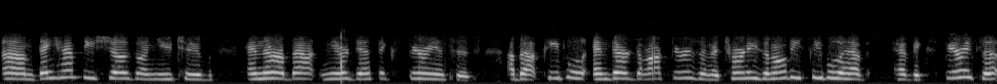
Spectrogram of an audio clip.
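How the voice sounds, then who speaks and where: A woman's high voice with fairly even intonation. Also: moderate pace. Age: 60s. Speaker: caller. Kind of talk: call-in comment. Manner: halting.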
